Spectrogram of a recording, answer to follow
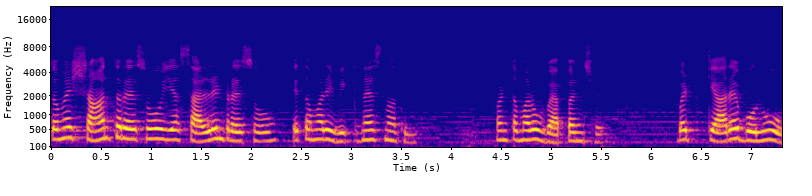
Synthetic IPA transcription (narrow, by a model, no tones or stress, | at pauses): t̪əmeʃãnt̪ɾɛʃojasajleɳʈɾɛɦʃoet̪əmaɾiʋiknesnət̪ʰi | pəɳt̪əmaɾũʋɛpənt͡ʃʰe | bəʈkjaɾebolũo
